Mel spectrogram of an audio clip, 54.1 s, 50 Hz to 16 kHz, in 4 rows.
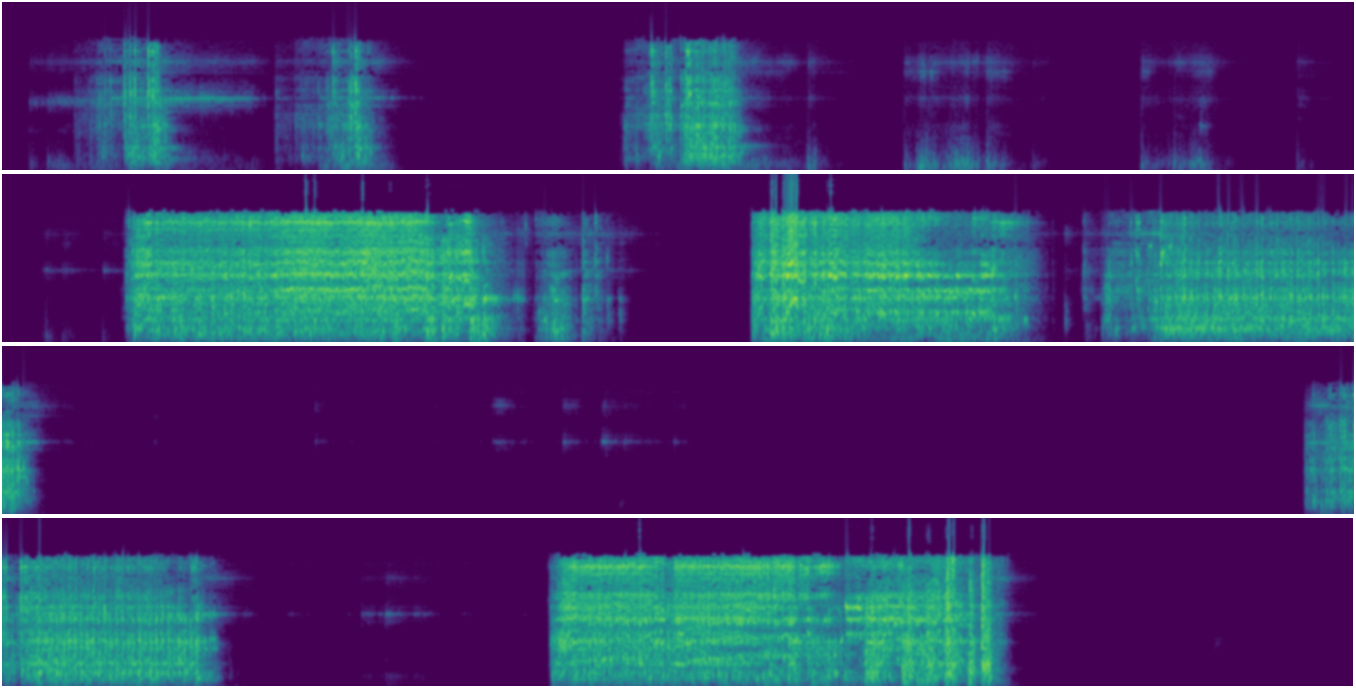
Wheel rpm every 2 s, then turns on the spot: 0, 0, 0, 0, 0, 0, 0, 60, 160, 30, 80, 140, 10, 10, 0, 0, 0, 0, 0, 0, 10, 10, 0, 110, 150, 30, 0.
18-20 24-28 40-44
